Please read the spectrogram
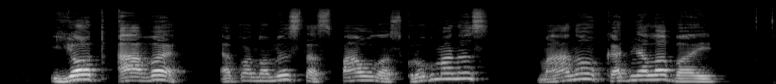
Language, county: Lithuanian, Tauragė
